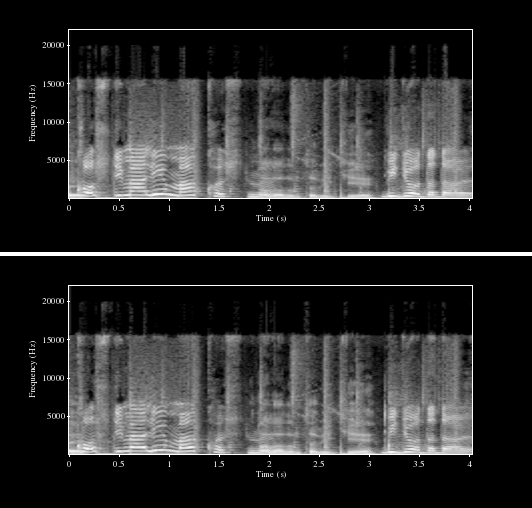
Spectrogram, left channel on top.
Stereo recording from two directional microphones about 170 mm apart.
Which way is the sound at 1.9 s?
35° right (ahead or behind).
